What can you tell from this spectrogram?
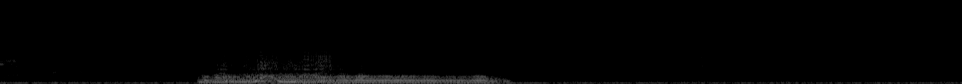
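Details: Indoor mating of Persian cats, the tortie female calling loudly: a single sustained, low, throaty yowl lasting about three seconds with a slight wobble, then quiet room background.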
